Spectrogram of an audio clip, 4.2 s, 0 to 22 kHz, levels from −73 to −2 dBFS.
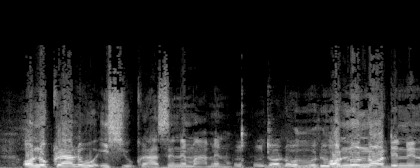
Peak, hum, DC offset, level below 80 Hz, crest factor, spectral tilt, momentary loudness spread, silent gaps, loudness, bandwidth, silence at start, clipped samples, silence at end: -2 dBFS; none; under 0.1%; -40 dBFS; 14 dB; -3 dB/octave; 12 LU; none; -15 LUFS; 16.5 kHz; 0 s; under 0.1%; 0 s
